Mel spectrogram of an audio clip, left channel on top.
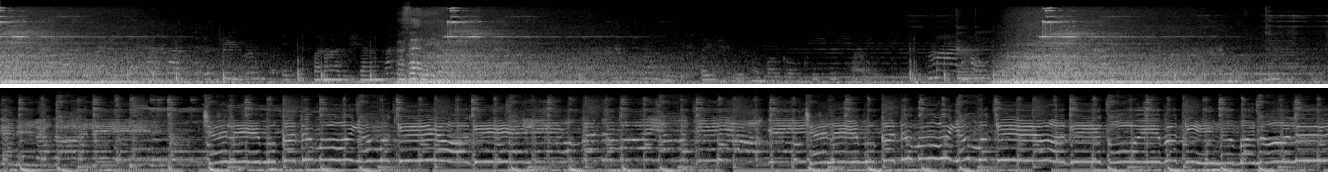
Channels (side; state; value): both; different; correlation 0.00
